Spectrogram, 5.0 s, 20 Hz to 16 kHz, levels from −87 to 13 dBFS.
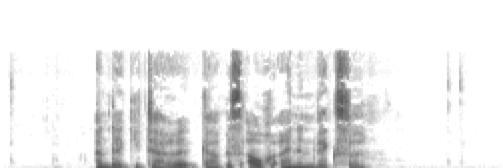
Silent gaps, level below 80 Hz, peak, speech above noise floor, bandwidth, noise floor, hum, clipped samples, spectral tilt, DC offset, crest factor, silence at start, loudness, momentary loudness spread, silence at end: none; -58 dBFS; -6 dBFS; 49 dB; 11.5 kHz; -76 dBFS; none; under 0.1%; -3 dB/octave; under 0.1%; 22 dB; 0.95 s; -25 LUFS; 10 LU; 1.4 s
